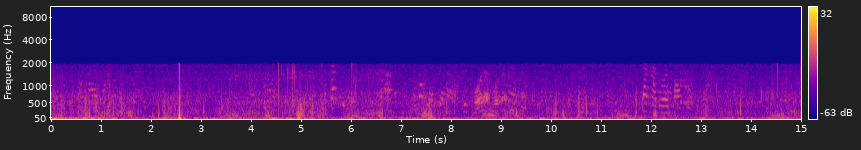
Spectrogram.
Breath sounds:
5.76-6.96 s: crackles
5.76-6.99 s: inhalation
6.99-8.41 s: exhalation
6.99-8.41 s: crackles
8.42-9.99 s: inhalation
8.60-9.08 s: wheeze
11.30-11.79 s: wheeze
14.23-15.00 s: inhalation
14.37-14.86 s: wheeze

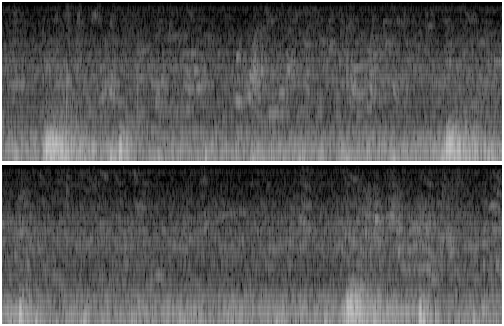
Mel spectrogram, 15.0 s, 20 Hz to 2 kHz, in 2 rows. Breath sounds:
0.49-1.44 s: inhalation
0.49-1.44 s: crackles
1.59-2.12 s: exhalation
1.59-2.12 s: crackles
6.50-7.45 s: inhalation
6.50-7.45 s: crackles
7.60-8.13 s: exhalation
7.60-8.13 s: crackles
12.58-13.53 s: inhalation
12.58-13.53 s: crackles
13.68-14.21 s: exhalation
13.68-14.21 s: crackles

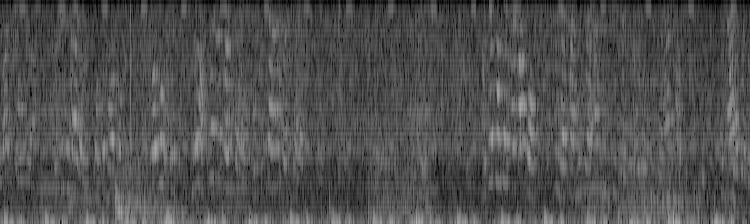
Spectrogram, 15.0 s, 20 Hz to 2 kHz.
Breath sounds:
2.18-3.53 s: inhalation
2.18-3.53 s: crackles
7.32-8.66 s: inhalation
7.32-8.66 s: crackles
11.76-13.81 s: inhalation
11.76-13.81 s: crackles

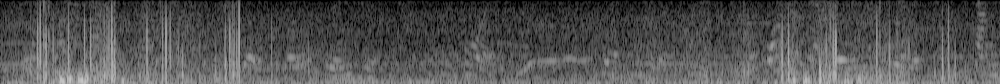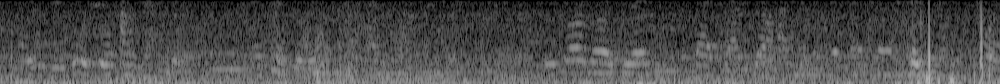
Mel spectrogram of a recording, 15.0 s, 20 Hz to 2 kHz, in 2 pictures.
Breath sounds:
8.29-9.00 s: wheeze

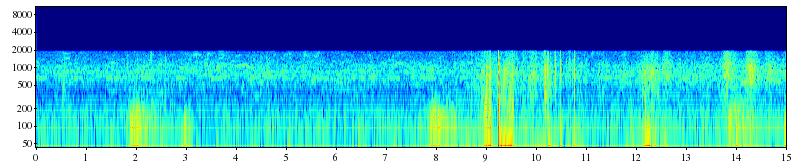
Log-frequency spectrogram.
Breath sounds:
1.69-2.60 s: inhalation
2.60-3.21 s: exhalation
7.69-8.85 s: inhalation
13.72-15.00 s: inhalation

